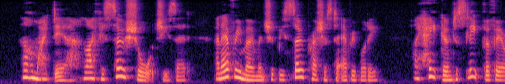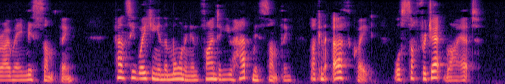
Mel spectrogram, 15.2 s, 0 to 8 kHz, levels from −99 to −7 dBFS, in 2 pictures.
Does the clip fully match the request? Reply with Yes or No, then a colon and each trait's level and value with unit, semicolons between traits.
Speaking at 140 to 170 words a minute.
No: average, 180 wpm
